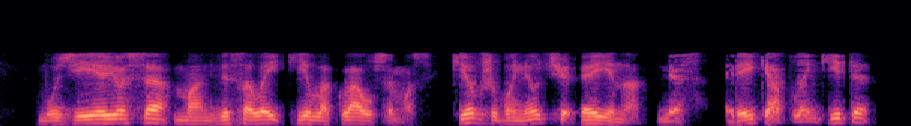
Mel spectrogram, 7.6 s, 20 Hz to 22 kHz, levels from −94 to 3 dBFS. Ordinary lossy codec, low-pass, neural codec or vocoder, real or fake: AAC, 16 kbps; 7.2 kHz; codec, 16 kHz, 1 kbps, X-Codec, HuBERT features, trained on LibriSpeech; fake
